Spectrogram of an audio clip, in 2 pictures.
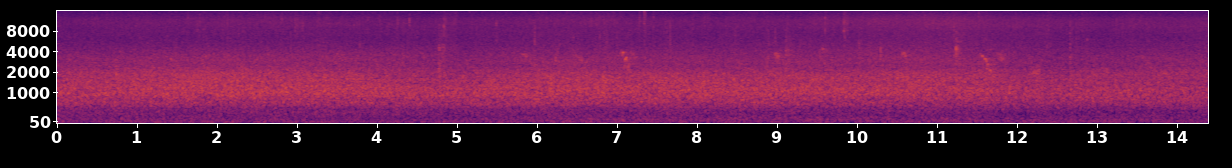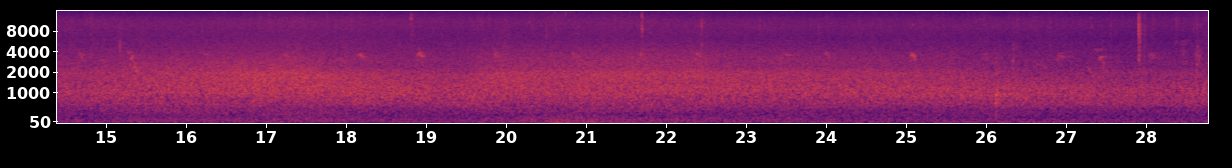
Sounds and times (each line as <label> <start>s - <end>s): Wind 0.0s - 28.7s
